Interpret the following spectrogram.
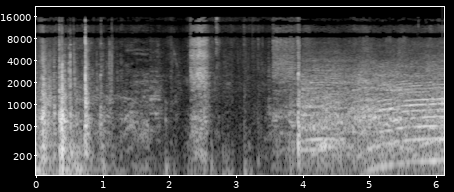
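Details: Simmental heifer bought at a livestock market and being loaded onto a truck to take home; a clattering knock and brief noises open, then a low, drawn-out moo with a steady harmonic tone from about four seconds onward.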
